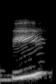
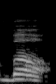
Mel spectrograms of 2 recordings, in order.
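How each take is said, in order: First: It is said as the letter name 'bee'. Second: It is said as the bare consonant sound. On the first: The speaker calls it wrong. "We are not reading it uh, as B" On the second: The speaker calls it right. "We are reading it as B"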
